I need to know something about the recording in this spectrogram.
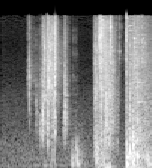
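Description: A smoke grenade bursts and hisses.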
